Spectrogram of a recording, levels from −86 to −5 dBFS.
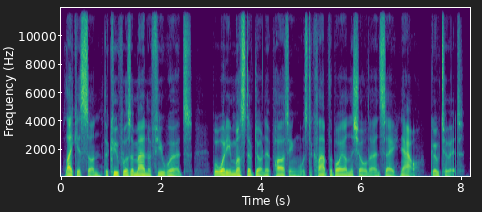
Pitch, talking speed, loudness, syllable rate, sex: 100 Hz, 240 wpm, -19 LUFS, 4.9 syllables/s, male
